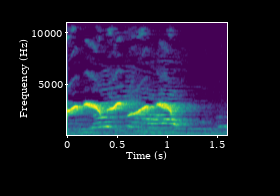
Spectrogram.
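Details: Brief phrase from a Hwamei: a few smooth, looping whistles that fall away and fade.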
